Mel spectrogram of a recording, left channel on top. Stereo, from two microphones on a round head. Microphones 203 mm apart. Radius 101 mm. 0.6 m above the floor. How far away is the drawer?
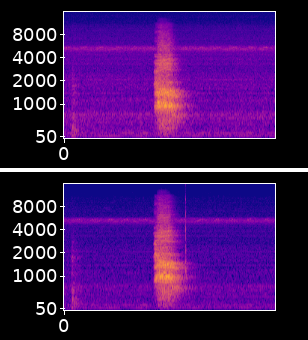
About 1.2 m.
